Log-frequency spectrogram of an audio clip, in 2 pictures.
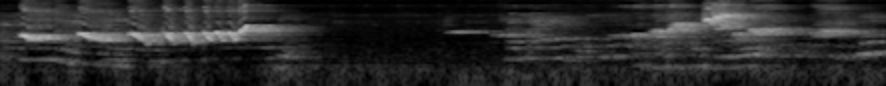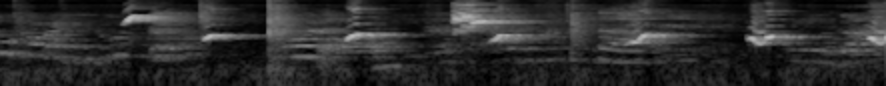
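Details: Male white-rumped shama singing a varied song full of surprise material: a fast run of repeated bright notes, then scattered whistled phrases, sharp upswept notes and rapid trills at shifting pitches, with short gaps between bursts.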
